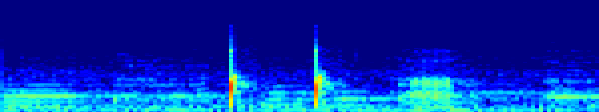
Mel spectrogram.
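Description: Two quick cartoon-style "bloop" pop sound effects, each sweeping upward in pitch, about a third of a second apart, over light background music.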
